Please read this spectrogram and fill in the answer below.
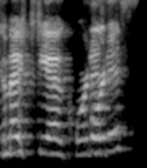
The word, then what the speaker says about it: commotio cordis: Commotio cordis.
